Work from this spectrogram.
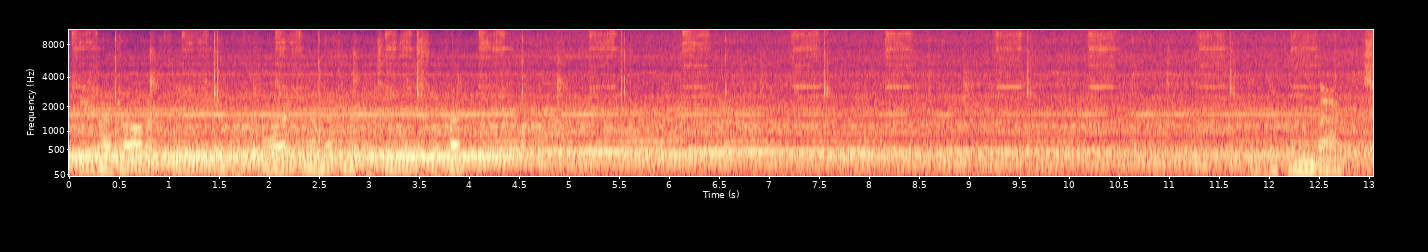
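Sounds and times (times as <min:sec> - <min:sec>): grinder motor hum: 0:00.0 - 0:13.0.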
